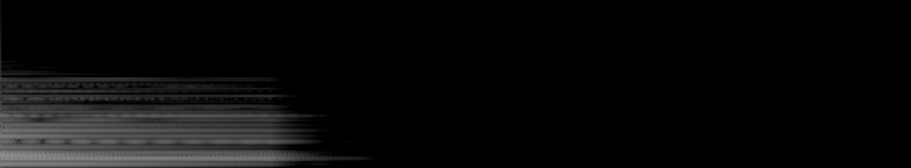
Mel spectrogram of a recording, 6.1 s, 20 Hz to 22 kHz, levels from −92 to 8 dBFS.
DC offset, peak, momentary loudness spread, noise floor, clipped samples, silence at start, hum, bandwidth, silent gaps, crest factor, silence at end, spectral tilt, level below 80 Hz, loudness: under 0.1%; -28 dBFS; 13 LU; under -90 dBFS; under 0.1%; 0 s; none; 5.2 kHz; none; 20 dB; 4.1 s; -7.5 dB/octave; under -90 dBFS; -44 LUFS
